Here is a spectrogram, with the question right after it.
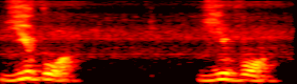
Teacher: pay attention that G here will be pronounced as V. Yevo, Yevo.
